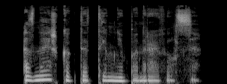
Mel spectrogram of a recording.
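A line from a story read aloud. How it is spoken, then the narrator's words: Sleepy muffled question. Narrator (Russian): сонно спросила я, уткнувшись носом в его шею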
